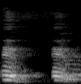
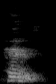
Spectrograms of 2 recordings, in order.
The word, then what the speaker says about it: herb: You know, American English, they tend to silence the letter H. They go herb. But British, herb. So they include herb.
